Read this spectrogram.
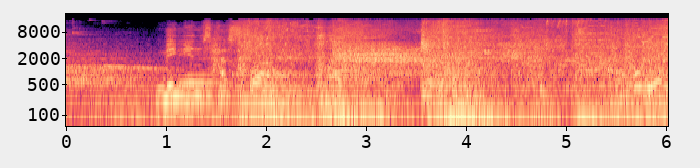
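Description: Magic spell effects whoosh and crackle in a fight.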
